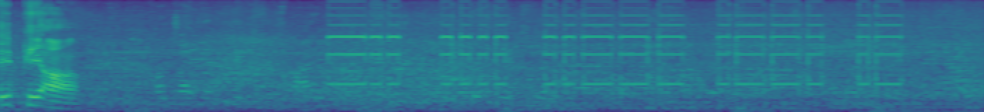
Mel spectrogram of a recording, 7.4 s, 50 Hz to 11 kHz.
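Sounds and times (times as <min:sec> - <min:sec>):
speech: 0:00.0 - 0:00.7
constant rushing noise and murmur: 0:00.0 - 0:07.3
Morse code call sign keyed as tone beeps: 0:02.4 - 0:06.8.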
